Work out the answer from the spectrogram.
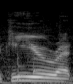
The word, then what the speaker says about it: Q-Rinder: Q, it reads here, Q-Rinder. Do not pronounce this like Grinder, people will just get confused the hell out of you.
